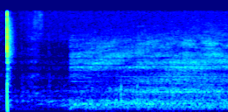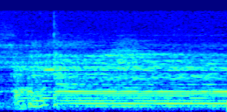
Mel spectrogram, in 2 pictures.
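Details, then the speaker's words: Marshall MOSFET solid-state guitar amp, line out fed to another amplifier: a click, rising hiss, then a strong guitar chord over a noisy background; the preamp seems okay, and the owner suspects bad power transistors. "i get noisy but pretty strong output so i think the preamps okay i'm suspecting that the power transistors are bad"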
